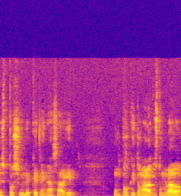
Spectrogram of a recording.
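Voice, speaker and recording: A man speaks at a medium pitch with a dark, mellow tone and a somewhat breathy quality. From Catalonia, Tarragona area. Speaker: podcast co-host. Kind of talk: casual chat.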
